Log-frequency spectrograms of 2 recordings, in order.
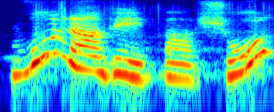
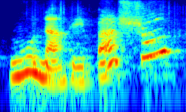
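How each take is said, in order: First: The phrase is spoken at a slow pace. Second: The phrase is spoken at a faster pace. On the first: "I'm going to say this slowly" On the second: "And a little faster"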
